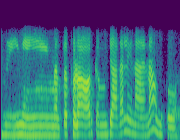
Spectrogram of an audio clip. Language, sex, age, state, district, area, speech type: Hindi, female, 30-45, Uttar Pradesh, Azamgarh, urban, conversation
